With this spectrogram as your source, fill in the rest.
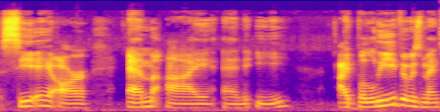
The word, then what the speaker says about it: Carmine: be possible um anyways I explained my struggles with reading the name and we decided to make that the actual pronunciation and I think it's great now we don't have two car and even better like I said earlier it gave me an idea for the design car mine a literal car thief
